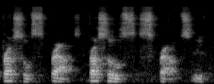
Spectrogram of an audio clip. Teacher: you don't pronounce the the s at the end it's just brussels sprouts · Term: without the s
